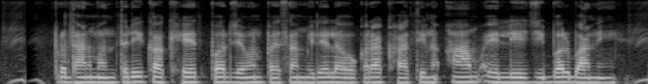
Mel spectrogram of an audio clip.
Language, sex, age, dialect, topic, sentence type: Bhojpuri, male, 25-30, Western, banking, question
